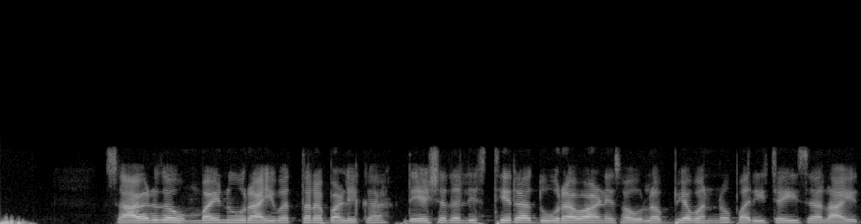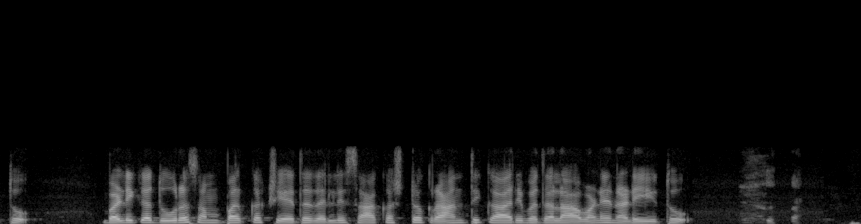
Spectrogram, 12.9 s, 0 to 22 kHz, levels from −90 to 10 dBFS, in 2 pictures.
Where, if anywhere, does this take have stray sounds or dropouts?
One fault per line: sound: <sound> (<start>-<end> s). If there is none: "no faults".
sound: laugh (12.0-12.5 s)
